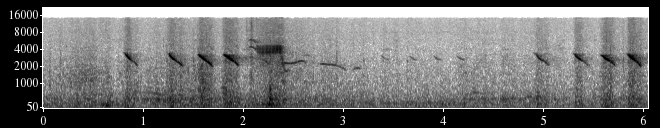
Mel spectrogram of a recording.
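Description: Faint bird calls over near silence: a run of four short, falling chirps about a second in, softer single notes and a falling whistle in the middle, and another run of four falling chirps near the end.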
